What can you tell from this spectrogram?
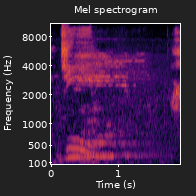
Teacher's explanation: اس کی سیٹی نہیں نکالتے، اس کی سیٹی۔ جیم، زبان کے درمیان سے اور تالو کے درمیان سے کیا ادا ہوتا ہے؟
